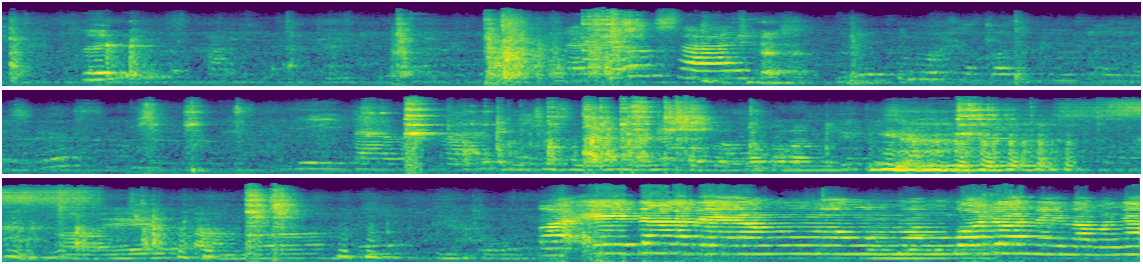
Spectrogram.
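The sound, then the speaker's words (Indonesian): Light plastic toy plates and cutlery clatter and clink in quick, irregular bursts, while children's high voices chatter over the clatter, louder toward the end. “Ambilin itu aja tuh kan ada piring-piringan.”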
